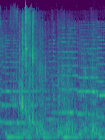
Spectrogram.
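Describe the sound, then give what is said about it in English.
Guinness-flavored potato chips being crunched: a couple of sharp, crisp bites up front, followed by a stretch of softer, moist chewing over a steady low hum. “Definitely has a crunch to it.”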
